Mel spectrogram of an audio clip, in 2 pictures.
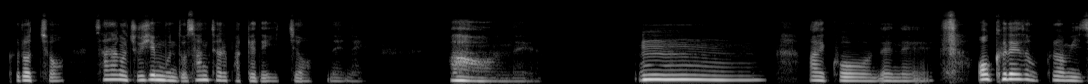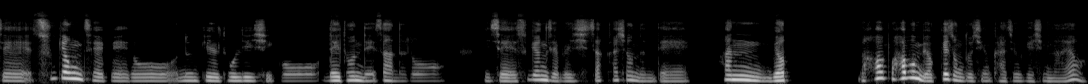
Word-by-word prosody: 그렇죠. 180 Hz, -2 st, -3 dB, 0.3 s
사랑을 220 Hz, -1 st, 0 dB
주신 205 Hz, +1 st, +3 dB
분도 175 Hz, -4 st, -2 dB
상처를 195 Hz, +1 st, -2 dB
받게 160 Hz, -2 st, -9 dB
돼 150 Hz, -, -9 dB
있죠. 150 Hz, -1 st, -13 dB
네네. 150 Hz, -2 st, -21 dB, 0.8 s
아 160 Hz, -5 st, +1 dB
네. 145 Hz, 0 st, -22 dB, 1.1 s
음. 215 Hz, -3 st, +4 dB, 0.4 s
아이코. 170 Hz, -3 st, -3 dB
네네. 160 Hz, +2 st, -9 dB, 0.4 s
어 230 Hz, +2 st, +7 dB
그래서 235 Hz, -3 st, +4 dB
그럼 190 Hz, -3 st, -3 dB
이제 165 Hz, -1 st, -7 dB
수경 275 Hz, -2 st, +4 dB
재배로 160 Hz, -4 st, -9 dB
눈길 170 Hz, 0 st, -4 dB
돌리시고 160 Hz, -2 st, -7 dB
내돈내산으로 160 Hz, -3 st, -4 dB, 0.4 s
이제 155 Hz, -2 st, -5 dB
수경 215 Hz, +5 st, -1 dB
재배를 155 Hz, -4 st, -8 dB
시작하셨는데 155 Hz, -3 st, -10 dB, 0.3 s
한 205 Hz, -8 st, +4 dB
몇 180 Hz, +2 st, +4 dB, 0.7 s
화분 285 Hz, -3 st, +1 dB
화분 290 Hz, +1 st, +7 dB
몇 160 Hz, -9 st, -2 dB
개 240 Hz, -, +5 dB
정도 175 Hz, -8 st, -5 dB
지금 160 Hz, +1 st, -13 dB
가지고 155 Hz, 0 st, -15 dB
계시나요? 150 Hz, +4 st, -11 dB
170 Hz, 235 characters per minute, -23 LUFS, 155-200 Hz, 1.1 s, 어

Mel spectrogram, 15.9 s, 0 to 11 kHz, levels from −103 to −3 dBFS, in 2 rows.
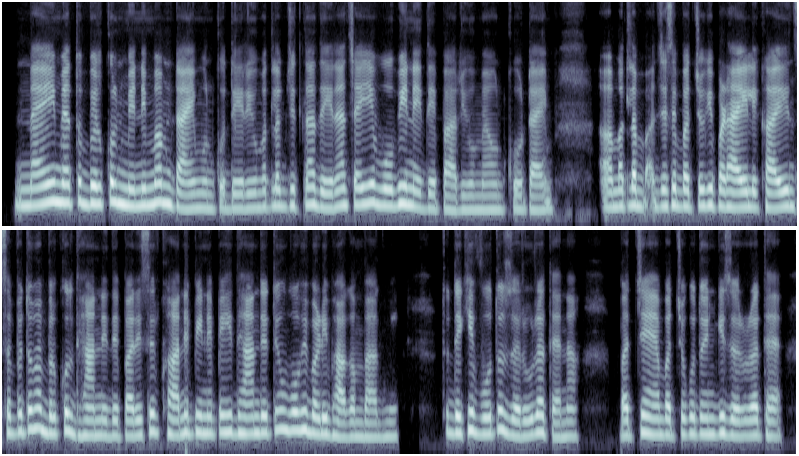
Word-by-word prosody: नहीं, 215 Hz, +4 st, +3 dB
मैं 245 Hz, -1 st, +5 dB
तो 260 Hz, +3 st, 0 dB
बिल्कुल 235 Hz, +2 st, +4 dB
मिनिमम 220 Hz, +3 st, +3 dB
टाइम 180 Hz, -3 st, 0 dB
उनको 175 Hz, -1 st, -6 dB
दे 175 Hz, 0 st, -3 dB
रही 175 Hz, 0 st, -4 dB
हूँ, 185 Hz, -, -5 dB
मतलब 200 Hz, +1 st, -4 dB
जितना 210 Hz, +2 st, -2 dB
देना 190 Hz, +1 st, 0 dB
चाहिए 225 Hz, +3 st, +1 dB
वो 215 Hz, -3 st, +1 dB
भी 230 Hz, +2 st, +4 dB
नहीं 200 Hz, -4 st, 0 dB
दे 175 Hz, 0 st, -3 dB
पा 170 Hz, -1 st, -4 dB
रही 160 Hz, +1 st, -7 dB
हूँ 165 Hz, 0 st, -6 dB
मैं 165 Hz, 0 st, -6 dB
उनको 165 Hz, +1 st, -7 dB
टाइम। 160 Hz, -, -4 dB, 0.5 s
अ, -, -, -1 dB
मतलब 200 Hz, 0 st, 0 dB
जैसे 205 Hz, +2 st, +1 dB
बच्चों 200 Hz, +1 st, +1 dB
की 215 Hz, -, +2 dB
पढ़ाई-लिखाई 190 Hz, -1 st, +3 dB
इन 200 Hz, -, -1 dB
सब 215 Hz, +2 st, -4 dB
पे 230 Hz, -, +1 dB
तो 265 Hz, -, +2 dB
मैं 270 Hz, -2 st, +2 dB
बिल्कुल 215 Hz, +3 st, +1 dB
ध्यान 190 Hz, -1 st, -2 dB
नहीं 190 Hz, -1 st, -3 dB
दे 185 Hz, +1 st, -3 dB
पा 185 Hz, +1 st, -2 dB
रही, 185 Hz, +1 st, -1 dB
सिर्फ़ 230 Hz, +2 st, -2 dB
खाने-पीने 215 Hz, +2 st, 0 dB
पे 225 Hz, -, -3 dB
ही 225 Hz, 0 st, +2 dB
ध्यान 215 Hz, 0 st, 0 dB
देती 220 Hz, +3 st, -1 dB
हूँ, 260 Hz, -, +1 dB
वो 245 Hz, 0 st, +3 dB
भी 255 Hz, -, +4 dB
बड़ी 205 Hz, -2 st, +2 dB
भागम-भाग 175 Hz, -2 st, -3 dB
में। 175 Hz, 0 st, -8 dB, 0.5 s
तो 225 Hz, -, -7 dB
देखिए, 215 Hz, +3 st, +3 dB
वो 205 Hz, -1 st, -1 dB
तो 260 Hz, +5 st, 0 dB
ज़रूरत 195 Hz, +1 st, 0 dB
है 170 Hz, -, -3 dB
ना, 180 Hz, +1 st, -6 dB, 0.4 s
बच्चे 185 Hz, +4 st, 0 dB
हैं, 195 Hz, -1 st, 0 dB
बच्चों 195 Hz, 0 st, -2 dB
को 210 Hz, -, -1 dB
तो 210 Hz, -, -4 dB
इनकी 205 Hz, +1 st, 0 dB
ज़रूरत 190 Hz, -1 st, -1 dB
है 180 Hz, -1 st, -3 dB
200 Hz, 255 wpm, -21 LUFS, 180-220 Hz, 0.5 s, मैं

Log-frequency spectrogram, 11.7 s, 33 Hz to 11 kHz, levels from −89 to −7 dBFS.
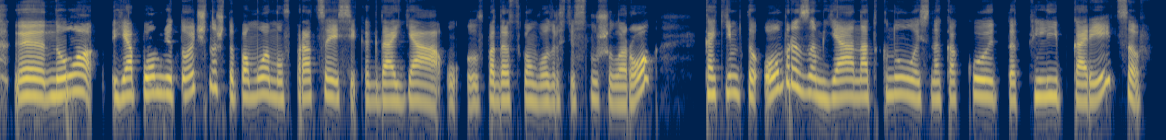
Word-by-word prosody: Э, 210 Hz, 0 st, +6 dB
но 225 Hz, +5 st, +4 dB, 0.2 s
я 205 Hz, +2 st, +3 dB
помню 225 Hz, 0 st, +1 dB
точно, 260 Hz, +7 st, 0 dB
что, 205 Hz, -7 st, -3 dB
по-моему, 200 Hz, 0 st, 0 dB
в 190 Hz, -, -14 dB
процессе, 195 Hz, -1 st, 0 dB
когда 175 Hz, 0 st, -1 dB
я, 175 Hz, 0 st, +2 dB
у, -, -, -8 dB
э, 160 Hz, -, -8 dB
в -, -, -20 dB
подростковом 180 Hz, -1 st, -2 dB
возрасте 165 Hz, +1 st, -6 dB
слушала 160 Hz, -5 st, -5 dB
рок, 165 Hz, -, +3 dB, 0.4 s
каким-то 225 Hz, -, -1 dB
образом 300 Hz, -, +1 dB
я 200 Hz, +2 st, +2 dB
наткнулась 200 Hz, 0 st, -2 dB
на 185 Hz, 0 st, -5 dB
какой-то 190 Hz, -1 st, -2 dB
клип 205 Hz, -1 st, -2 dB
корейцев, 180 Hz, -, 0 dB
200 Hz, 135 wpm, -24 LUFS, 180-220 Hz, 0.4 s, Э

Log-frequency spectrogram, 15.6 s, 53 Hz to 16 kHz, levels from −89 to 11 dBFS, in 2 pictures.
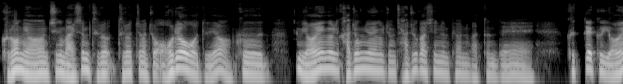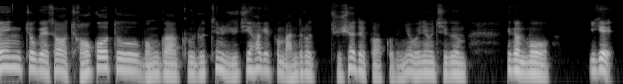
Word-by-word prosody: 그러면 115 Hz, -3 st, +5 dB
지금 125 Hz, +2 st, +1 dB
말씀드렸 110 Hz, +3 st, 0 dB
드렸지만 115 Hz, 0 st, -1 dB
좀 110 Hz, -, -2 dB
어려워도요, 120 Hz, -, +4 dB
그 110 Hz, -4 st, +1 dB, 0.3 s
지금 140 Hz, -7 st, 0 dB
여행을 145 Hz, +7 st, +5 dB
가족 140 Hz, +6 st, +1 dB
여행을 135 Hz, -3 st, +1 dB
좀 120 Hz, 0 st, -4 dB
자주 110 Hz, +6 st, -4 dB
가시는 120 Hz, -4 st, -2 dB
편 105 Hz, -2 st, -6 dB
같은데 95 Hz, -2 st, -5 dB, 0.4 s
그때 145 Hz, +4 st, 0 dB
그 125 Hz, -5 st, -1 dB
여행 155 Hz, +10 st, +2 dB
쪽에서 135 Hz, -5 st, -1 dB
적어도 140 Hz, +2 st, 0 dB
뭔가 105 Hz, +1 st, -1 dB
그 115 Hz, -, -10 dB
루틴을 120 Hz, +5 st, -3 dB
유지하게끔 135 Hz, +3 st, -3 dB
만들어 110 Hz, +4 st, -3 dB, 0.2 s
주셔야 130 Hz, +10 st, -3 dB
될 130 Hz, -5 st, -2 dB
것 100 Hz, -, -8 dB
같거든요. 90 Hz, +8 st, -7 dB
왜냐하면 115 Hz, +1 st, -1 dB
지금 110 Hz, 0 st, -2 dB, 0.5 s
그러니까 140 Hz, -5 st, +2 dB
뭐 110 Hz, -5 st, +2 dB, 0.5 s
이게 140 Hz, +2 st, +2 dB
115 Hz, 335 characters per minute, -21 LUFS, 105-140 Hz, 0.5 s, 그러면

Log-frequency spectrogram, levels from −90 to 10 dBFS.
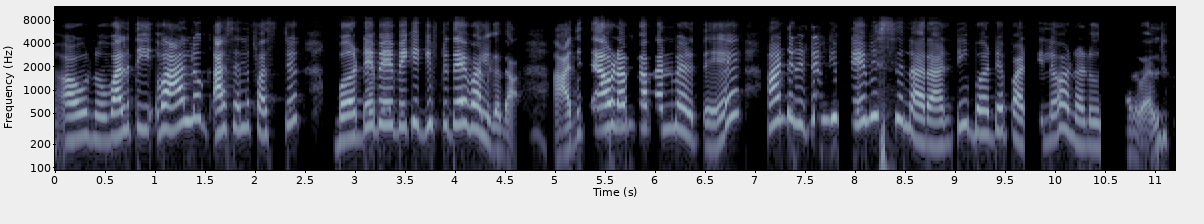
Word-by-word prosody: అవును 240 Hz, +1 st, -1 dB
వాళ్ళు 260 Hz, +5 st, +6 dB
తి 320 Hz, -, -4 dB, 0.2 s
వాళ్ళు 355 Hz, +7 st, +6 dB, 0.2 s
అసలు 320 Hz, +2 st, -7 dB
ఫస్ట్ 355 Hz, +8 st, -5 dB, 0.5 s
బర్త్‌డే‌ 245 Hz, +7 st, +3 dB
బేబీకి 355 Hz, +1 st, +1 dB
గిఫ్ట్ 370 Hz, -1 st, -7 dB
తేవాలి 335 Hz, -6 st, +3 dB
కదా? -, -, -6 dB, 0.5 s
అది 265 Hz, -, -2 dB
తేవడం 320 Hz, +2 st, +6 dB
పక్కన 300 Hz, -1 st, +1 dB
పెడితే, 230 Hz, -10 st, -4 dB, 0.6 s
"ఆంటీ 430 Hz, +3 st, +1 dB
రిటర్న్ 420 Hz, +3 st, -7 dB
గిఫ్ట్ 390 Hz, -4 st, -4 dB
ఏమి 445 Hz, +3 st, -1 dB
ఇస్తున్నారు 285 Hz, -, -1 dB
ఆంటీ 210 Hz, -, -8 dB
బర్త్‌డే‌ 275 Hz, +2 st, -2 dB
పార్టీలో?" 210 Hz, +2 st, -5 dB
అని 225 Hz, -8 st, -7 dB
అడుగుతున్నారు 190 Hz, -6 st, -13 dB
వాళ్ళు. 245 Hz, -, -9 dB
310 Hz, 140 wpm, -25 LUFS, 245-360 Hz, 0.6 s, వాళ్ళు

